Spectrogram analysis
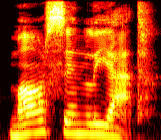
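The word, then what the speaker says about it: Mar sin leat: otherwise uh number 10 the last one now Marin leat it's m a r new word s i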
